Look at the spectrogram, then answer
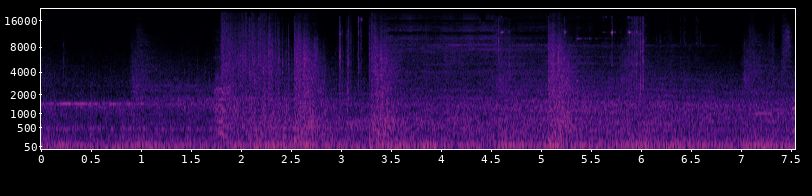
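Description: Rapid gunfire and explosive booms in the horror video game The Evil Within, dense continuous bursts of shots over a loud rumbling bed, with a few sharper volleys standing out.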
